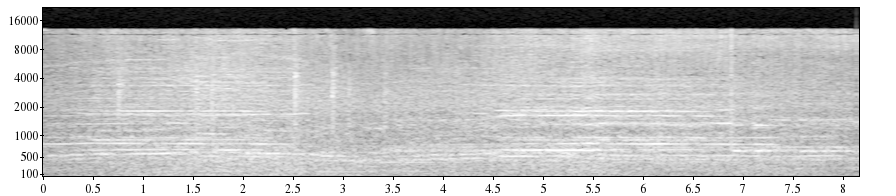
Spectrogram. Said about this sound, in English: They say it's like a freight train, like a woman or a banshee screaming. And this summer, hurricanes Harvey, Irma, Jose, and Maria howled through trees, houses, schools, and businesses, cascading water as they trashed Texas, Florida, Puerto Rico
